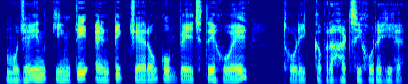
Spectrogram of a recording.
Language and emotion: Hindi, fearful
